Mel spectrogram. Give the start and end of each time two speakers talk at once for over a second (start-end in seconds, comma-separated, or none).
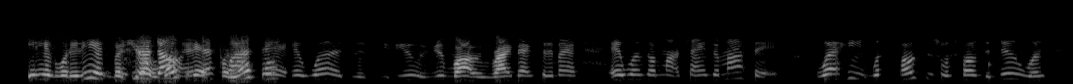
1.1-2.8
